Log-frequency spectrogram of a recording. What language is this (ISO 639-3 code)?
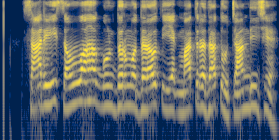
guj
